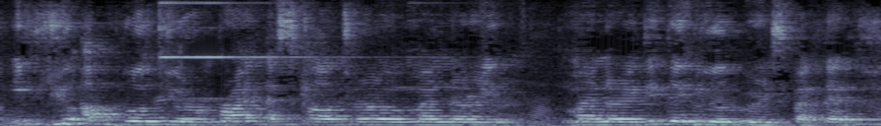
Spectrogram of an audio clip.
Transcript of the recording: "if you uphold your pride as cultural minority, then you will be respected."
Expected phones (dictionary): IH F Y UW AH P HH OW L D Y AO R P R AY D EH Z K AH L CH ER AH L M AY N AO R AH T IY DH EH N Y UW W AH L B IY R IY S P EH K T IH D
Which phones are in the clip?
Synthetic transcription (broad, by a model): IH F Y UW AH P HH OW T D Y AO R B R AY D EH S K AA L CH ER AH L M AY N AO R AH T IY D EH N Y UW W AH L B IY R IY S P EH K T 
